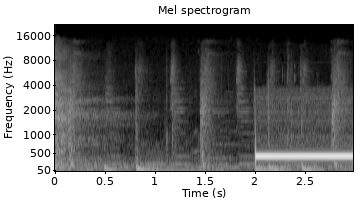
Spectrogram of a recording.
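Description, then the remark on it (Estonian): An outgoing phone call to a prize winner ringing unanswered: after a couple of seconds of faint background noise, a loud, steady ringback tone sounds once for about a second, clear. “ära muretse sellepärast, et sa telefoni praegu vastu ei julgenud võtta, võibolla võõras number oli.”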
